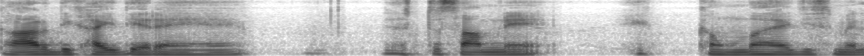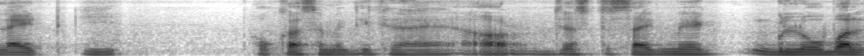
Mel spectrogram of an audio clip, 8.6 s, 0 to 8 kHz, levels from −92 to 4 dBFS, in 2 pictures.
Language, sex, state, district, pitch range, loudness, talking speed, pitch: Hindi, male, Chhattisgarh, Rajnandgaon, 115-130 Hz, -22 LUFS, 175 wpm, 120 Hz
